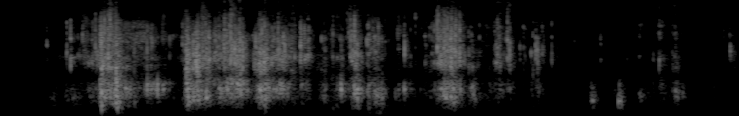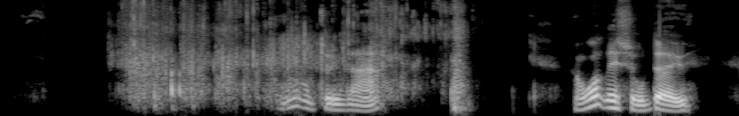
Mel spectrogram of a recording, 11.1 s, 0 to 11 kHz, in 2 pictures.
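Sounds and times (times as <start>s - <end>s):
plastic bag crinkling: 0.4s - 5.6s, 6.4s - 9.1s
damp moss rustling: 7.2s - 9.0s.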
